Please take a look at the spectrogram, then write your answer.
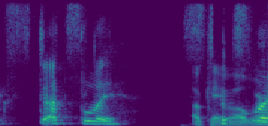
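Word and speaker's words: Stützle: I thought it's just pronounced Stutzel. Is it like It's more? No, it's like Stutzle.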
